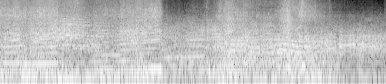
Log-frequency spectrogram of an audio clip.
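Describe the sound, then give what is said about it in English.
A loud stationary motorcycle engine revs steadily in place while being recorded, its harmonic pitch climbing and falling through several surges as it cycles through the gears, continuous with no voices. “just a great thing to use when you're recording a motorcycle or a car because you can get the car or motorcycle to be stationary and you can rev the crap out of it and cycle through the gears and everything and get, you know, super clean recordings.”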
